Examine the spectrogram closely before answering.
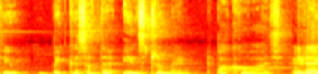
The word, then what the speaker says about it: Pakhawaj: Because of the instrument, Pakhawaj. Did I pronounce it correct? It's Pakhawaj.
